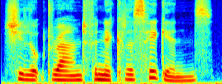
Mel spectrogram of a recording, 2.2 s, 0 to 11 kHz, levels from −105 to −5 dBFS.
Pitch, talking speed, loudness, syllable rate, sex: 185 Hz, 160 wpm, -17 LUFS, 4.8 syllables/s, female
